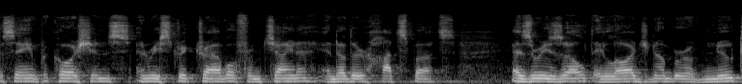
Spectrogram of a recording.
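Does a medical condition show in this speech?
No.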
